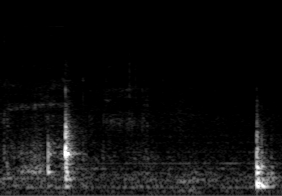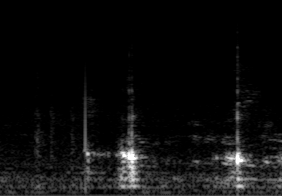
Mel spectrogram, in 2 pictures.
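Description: Hard plastic cups knocked together and set down on a tabletop by a baby's hands: several separate sharp knocks, the loudest under a second in.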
